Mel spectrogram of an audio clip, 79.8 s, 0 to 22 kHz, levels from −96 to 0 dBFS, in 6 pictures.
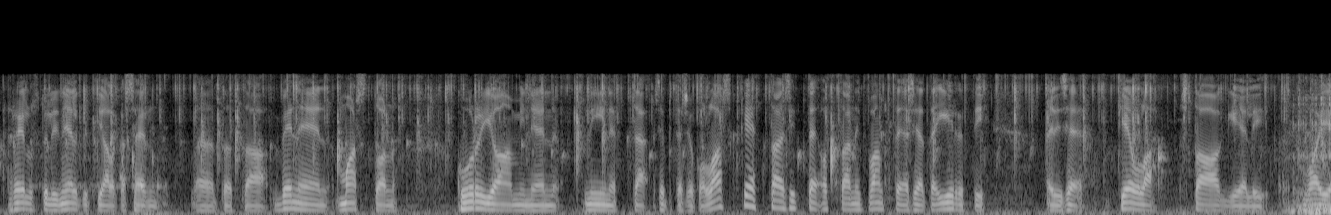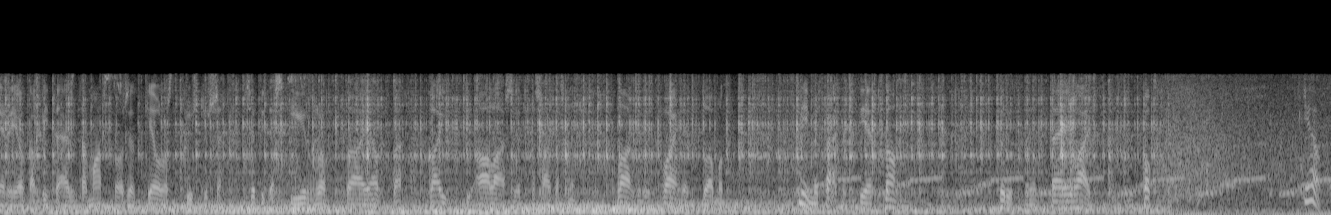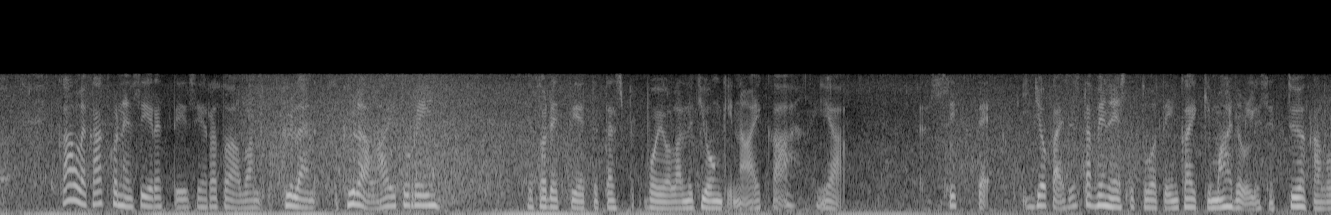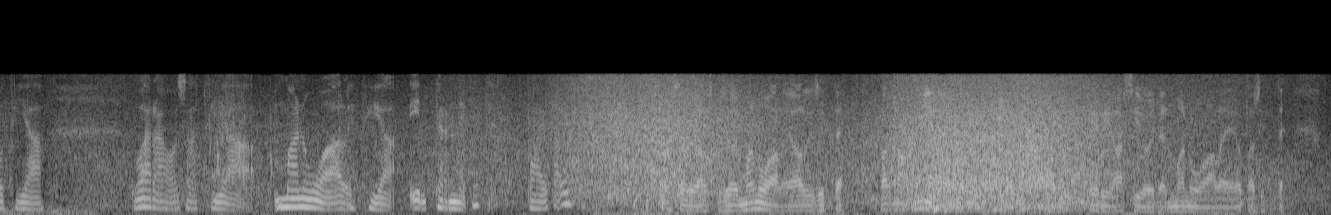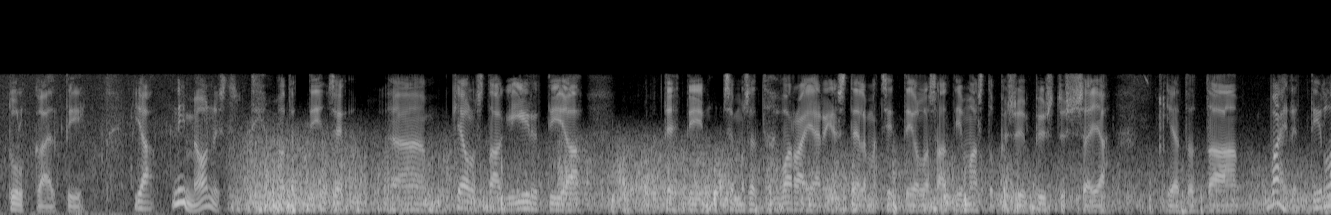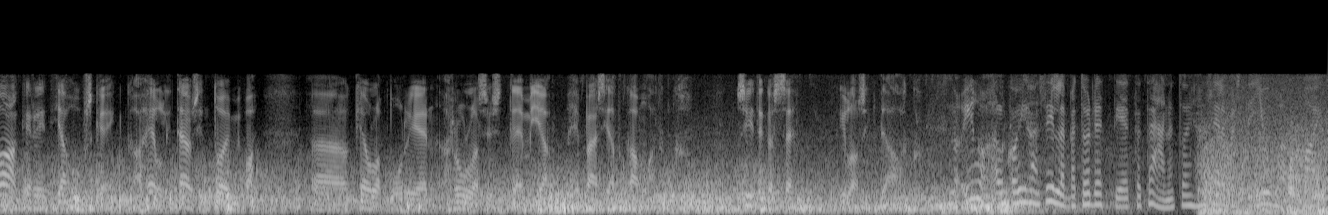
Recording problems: high frequencies cut off; noticeable; nothing above 5.5 kHz
rain or running water; very loud; throughout; 2 dB above the speech
alarm; noticeable; from 21 to 27 s; peak 10 dB below the speech
jangling keys; faint; at 46 s; peak 15 dB below the speech

